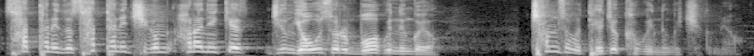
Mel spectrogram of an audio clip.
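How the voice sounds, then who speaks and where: A man's voice: sits high, sing-song, racing, a bit bright. A middle-aged man preaching a sermon as a pastor, vividly acting out scenes and reading scripture aloud.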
